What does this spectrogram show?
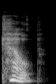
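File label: "kelp", British English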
